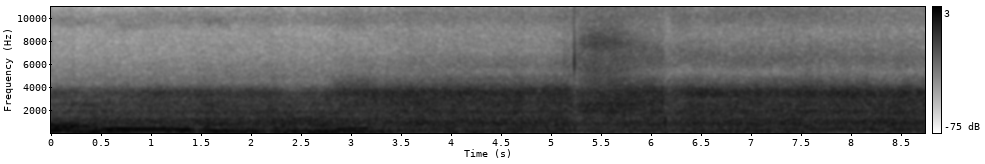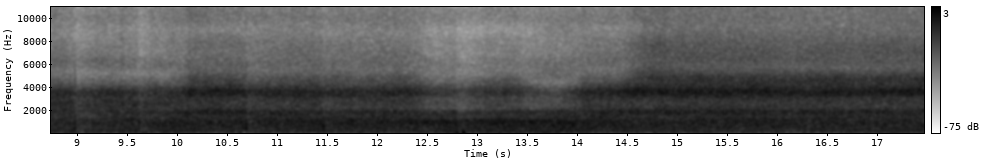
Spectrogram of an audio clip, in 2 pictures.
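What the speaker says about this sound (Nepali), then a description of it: "पानी ठुलो पर्यो" Heavy rain pours down in a loud, steady roar that fills the whole stretch, with a brief wavering tonal hum near the start.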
